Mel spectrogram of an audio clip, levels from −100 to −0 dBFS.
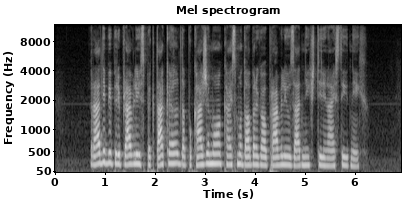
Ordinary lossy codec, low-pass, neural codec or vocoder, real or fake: none; none; none; real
